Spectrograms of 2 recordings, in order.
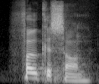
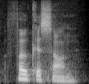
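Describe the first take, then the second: No difference in how they are said.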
